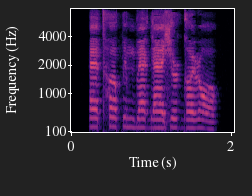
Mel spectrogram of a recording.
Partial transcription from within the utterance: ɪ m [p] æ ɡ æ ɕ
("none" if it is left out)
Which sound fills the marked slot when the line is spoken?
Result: b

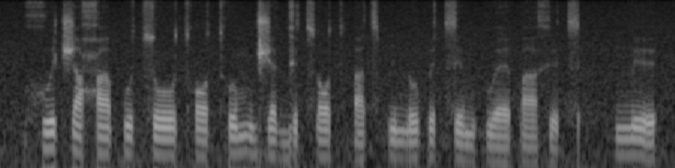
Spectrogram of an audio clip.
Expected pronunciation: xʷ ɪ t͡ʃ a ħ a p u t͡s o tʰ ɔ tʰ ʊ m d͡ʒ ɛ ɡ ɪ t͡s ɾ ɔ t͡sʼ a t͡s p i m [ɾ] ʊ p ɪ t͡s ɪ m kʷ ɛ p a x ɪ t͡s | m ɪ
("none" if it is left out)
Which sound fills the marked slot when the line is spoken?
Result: ɾ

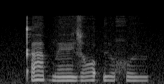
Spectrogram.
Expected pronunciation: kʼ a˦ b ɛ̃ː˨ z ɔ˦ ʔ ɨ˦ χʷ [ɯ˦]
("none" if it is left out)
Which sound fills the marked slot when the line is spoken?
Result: ɯ˦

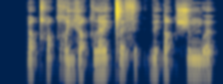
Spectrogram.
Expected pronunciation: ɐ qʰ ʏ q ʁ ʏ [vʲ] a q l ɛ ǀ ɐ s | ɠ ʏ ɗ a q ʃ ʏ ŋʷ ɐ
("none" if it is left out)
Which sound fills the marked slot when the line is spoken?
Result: vʲ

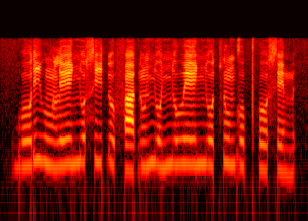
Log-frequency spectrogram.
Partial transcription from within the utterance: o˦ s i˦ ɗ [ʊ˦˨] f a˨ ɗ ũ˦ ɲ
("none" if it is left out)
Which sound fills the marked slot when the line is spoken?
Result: ʊ˨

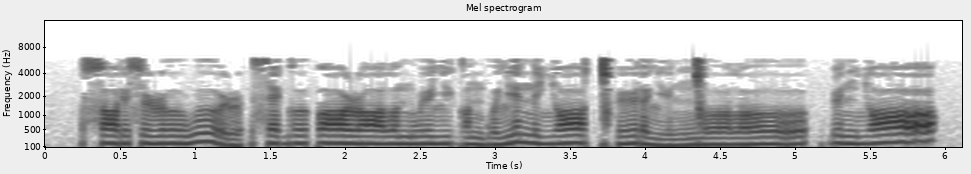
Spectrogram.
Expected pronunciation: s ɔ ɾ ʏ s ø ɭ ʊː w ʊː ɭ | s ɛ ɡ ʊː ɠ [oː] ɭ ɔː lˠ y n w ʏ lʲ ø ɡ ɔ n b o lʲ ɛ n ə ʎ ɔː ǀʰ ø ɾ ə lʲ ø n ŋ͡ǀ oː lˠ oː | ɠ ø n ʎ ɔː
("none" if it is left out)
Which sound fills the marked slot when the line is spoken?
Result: ɔː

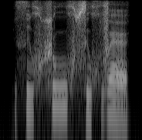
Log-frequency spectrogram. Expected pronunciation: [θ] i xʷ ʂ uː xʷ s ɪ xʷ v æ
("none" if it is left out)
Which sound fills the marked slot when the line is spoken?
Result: θ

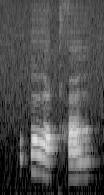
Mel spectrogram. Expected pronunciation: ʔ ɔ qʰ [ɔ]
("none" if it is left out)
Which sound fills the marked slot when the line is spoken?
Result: ɤ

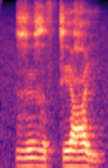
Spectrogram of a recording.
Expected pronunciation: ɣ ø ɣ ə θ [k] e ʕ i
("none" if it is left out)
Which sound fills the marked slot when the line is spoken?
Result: k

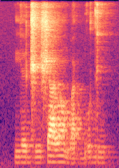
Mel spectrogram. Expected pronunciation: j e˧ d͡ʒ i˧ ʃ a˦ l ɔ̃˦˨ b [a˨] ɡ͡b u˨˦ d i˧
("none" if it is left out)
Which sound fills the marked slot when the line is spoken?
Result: a˨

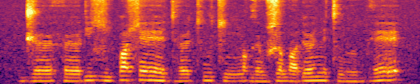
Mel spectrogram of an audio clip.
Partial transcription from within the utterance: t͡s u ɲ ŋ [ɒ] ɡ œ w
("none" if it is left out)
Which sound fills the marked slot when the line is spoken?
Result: ɒ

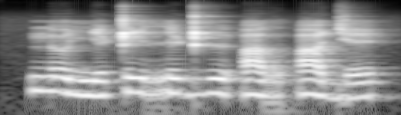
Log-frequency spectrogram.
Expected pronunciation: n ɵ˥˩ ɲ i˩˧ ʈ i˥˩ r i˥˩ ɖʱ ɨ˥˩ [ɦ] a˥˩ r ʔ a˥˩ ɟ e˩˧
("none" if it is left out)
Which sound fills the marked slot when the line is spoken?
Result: ʔ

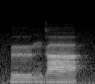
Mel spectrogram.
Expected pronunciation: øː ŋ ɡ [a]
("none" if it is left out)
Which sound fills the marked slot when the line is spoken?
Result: aː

